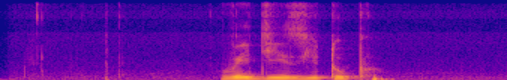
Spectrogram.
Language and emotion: Russian, neutral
